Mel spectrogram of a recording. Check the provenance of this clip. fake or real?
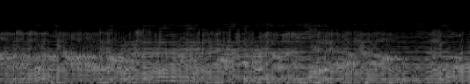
fake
